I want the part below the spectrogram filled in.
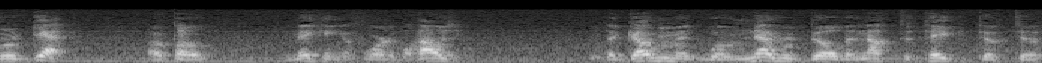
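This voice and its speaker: Music plays in the background as a man speaks at a moderate pace with long, frequent pauses. His pitch is high, with ordinary variation. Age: 60s. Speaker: former homeless man, activist. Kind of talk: interview. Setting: at his home.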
